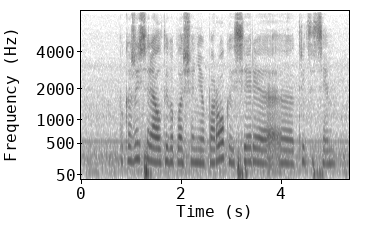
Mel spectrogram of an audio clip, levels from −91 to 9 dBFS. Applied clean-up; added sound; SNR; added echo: none; none; none; none.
